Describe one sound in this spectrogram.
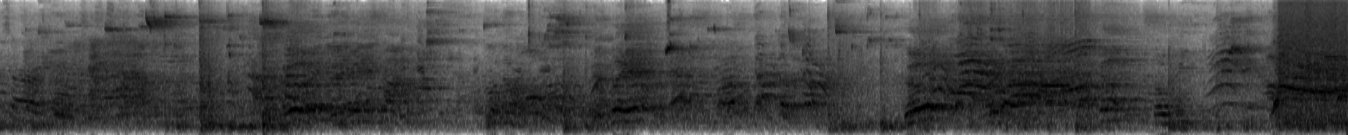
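A volleyball is struck with sharp thuds in a large echoing gym.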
